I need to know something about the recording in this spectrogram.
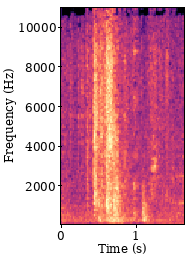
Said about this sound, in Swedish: Sen börjar han bryta på dörren.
